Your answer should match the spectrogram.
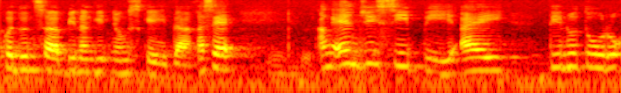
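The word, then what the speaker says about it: SCADA: bago yung fall of question doun sa skada skada pala yung pronunciation non So yung logs niyo po ba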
